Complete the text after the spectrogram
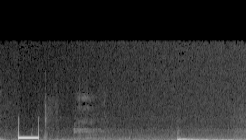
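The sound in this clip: A single short, steady telephone beep sounds after a radio call-in caller's line is cut off. Faint low noise follows afterward.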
